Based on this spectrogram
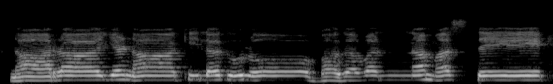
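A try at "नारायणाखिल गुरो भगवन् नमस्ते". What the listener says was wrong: here and there ಮಹಾಪ್ರಾಣಸ್ can be heard a little more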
